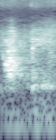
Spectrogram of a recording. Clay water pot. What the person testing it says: ही वाजते खूप अशी खणखण वाजते हा खणखण आवाज येतोय तिचा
